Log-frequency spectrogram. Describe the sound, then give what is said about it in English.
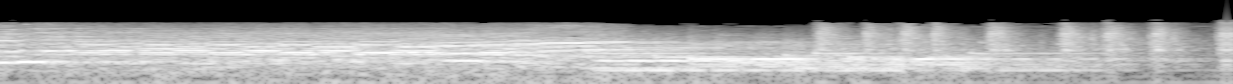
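A sustained tonal hum fills the first part, then a burst of sharp typewriter keystrokes clacks out in quick, uneven succession near the end, distinct, as a letter to the President of the United States is typed. “Oh, I'm typing your letter to the President of the United States and a copy for the Premier of the Soviet and the Prime Minister of China.”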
